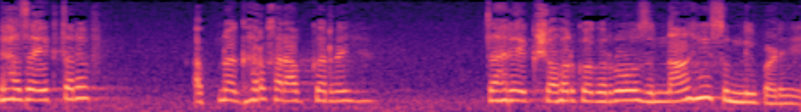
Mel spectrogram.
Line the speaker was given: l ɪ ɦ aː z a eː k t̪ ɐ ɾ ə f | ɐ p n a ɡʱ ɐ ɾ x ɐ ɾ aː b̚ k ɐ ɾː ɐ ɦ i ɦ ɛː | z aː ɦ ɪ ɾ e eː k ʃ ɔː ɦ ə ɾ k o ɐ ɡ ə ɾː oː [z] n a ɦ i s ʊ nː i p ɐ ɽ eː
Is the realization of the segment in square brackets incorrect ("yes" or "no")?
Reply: no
